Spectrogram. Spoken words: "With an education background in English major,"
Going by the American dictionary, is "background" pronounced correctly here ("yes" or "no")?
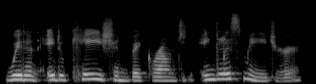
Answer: yes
